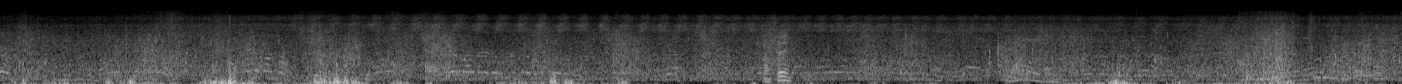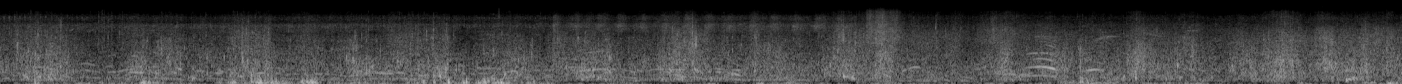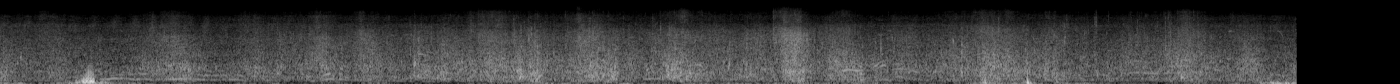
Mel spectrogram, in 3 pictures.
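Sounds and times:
wind buffeting microphone: 0.0s - 6.6s, 10.6s - 23.0s, 23.9s - 26.2s, 26.8s - 30.1s, 37.8s - 38.9s
voices calling out: 0.0s - 40.3s
water sloshing: 0.0s - 40.7s.

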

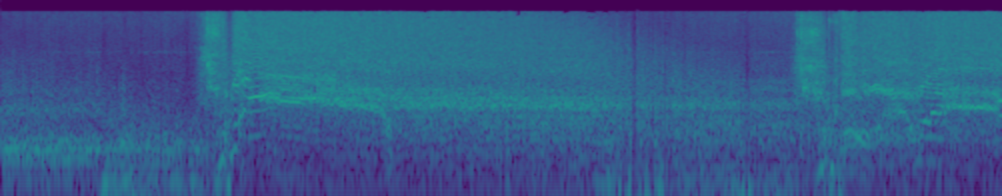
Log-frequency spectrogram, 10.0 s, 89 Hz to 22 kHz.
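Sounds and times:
low rumble: 0.0s - 2.1s, 5.2s - 8.4s
noisy distorted hiss: 0.0s - 10.0s.

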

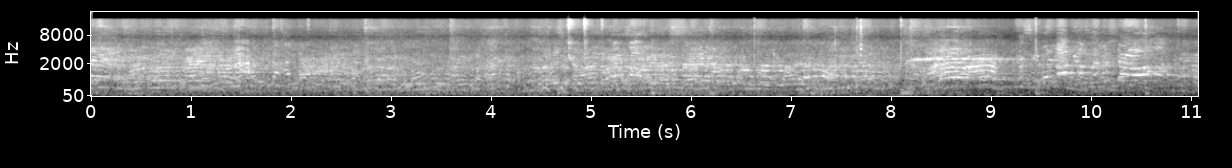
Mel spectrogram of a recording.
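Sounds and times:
background chatter: 0.0s - 11.0s
players shouting in echoing hall: 5.1s - 11.0s.

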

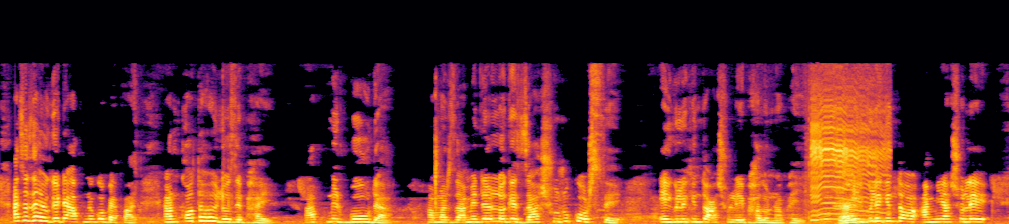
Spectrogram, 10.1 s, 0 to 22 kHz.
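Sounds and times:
high-pitched vocal cry: 8.1s - 9.0s
person speaking: 8.1s - 9.0s.

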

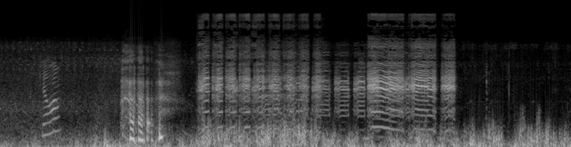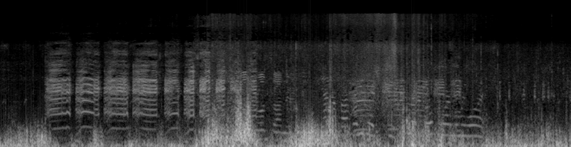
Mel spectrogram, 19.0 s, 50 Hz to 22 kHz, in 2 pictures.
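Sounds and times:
geese honking: 3.3s - 7.6s, 10.3s - 14.0s, 15.3s - 17.4s.

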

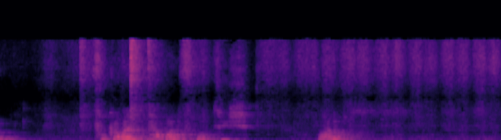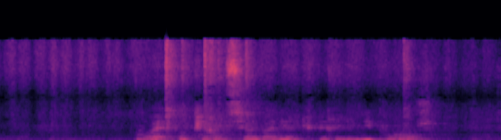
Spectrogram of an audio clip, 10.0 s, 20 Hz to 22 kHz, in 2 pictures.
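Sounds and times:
steady low hum: 0.0s - 10.0s
scrubbing on steel sink: 0.5s - 10.0s.

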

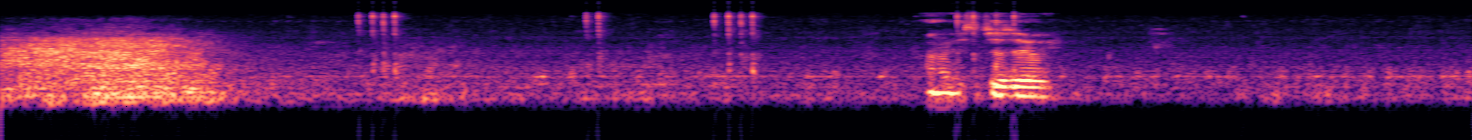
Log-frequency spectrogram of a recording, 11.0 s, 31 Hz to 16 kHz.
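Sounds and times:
brief rush of noise: 0.0s - 1.8s
computer mouse clicks: 2.6s - 3.1s, 4.3s - 4.6s, 5.3s - 5.8s, 7.1s - 7.8s.

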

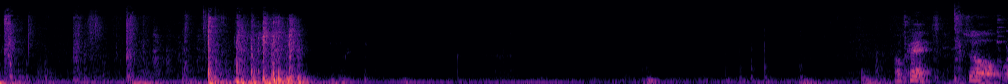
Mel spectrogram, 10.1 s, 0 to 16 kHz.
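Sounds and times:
clattering knocks and rattles: 1.3s - 4.1s.

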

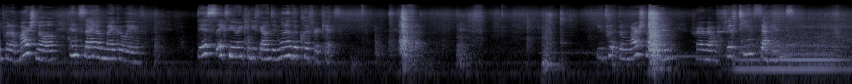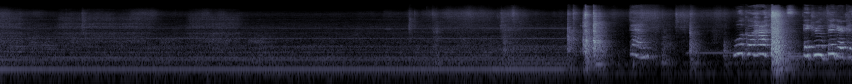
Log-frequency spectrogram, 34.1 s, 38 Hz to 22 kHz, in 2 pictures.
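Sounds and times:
microwave oven humming: 12.8s - 29.0s.

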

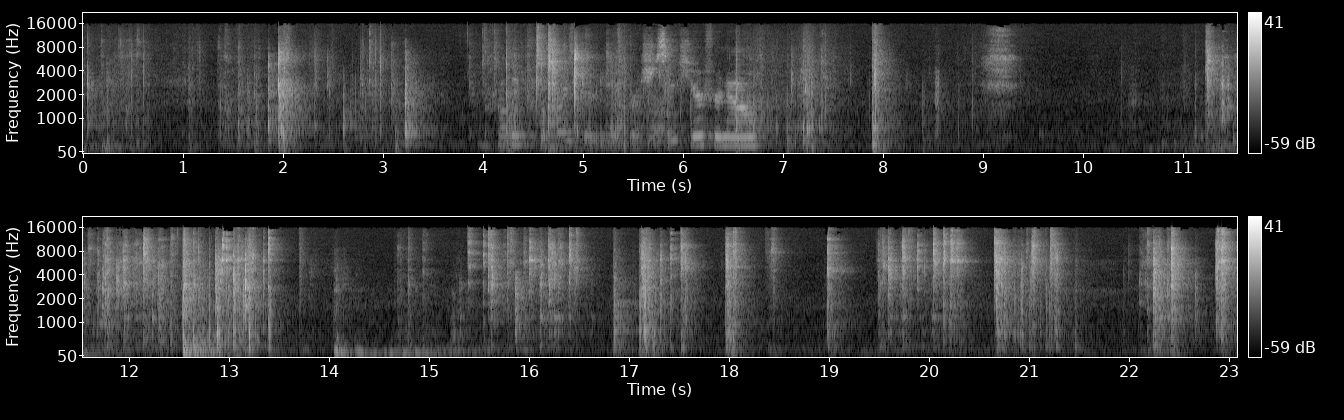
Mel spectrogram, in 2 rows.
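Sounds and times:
makeup brushes clicking and rattling: 1.3s - 7.4s, 11.1s - 13.8s, 14.7s - 23.0s.

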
